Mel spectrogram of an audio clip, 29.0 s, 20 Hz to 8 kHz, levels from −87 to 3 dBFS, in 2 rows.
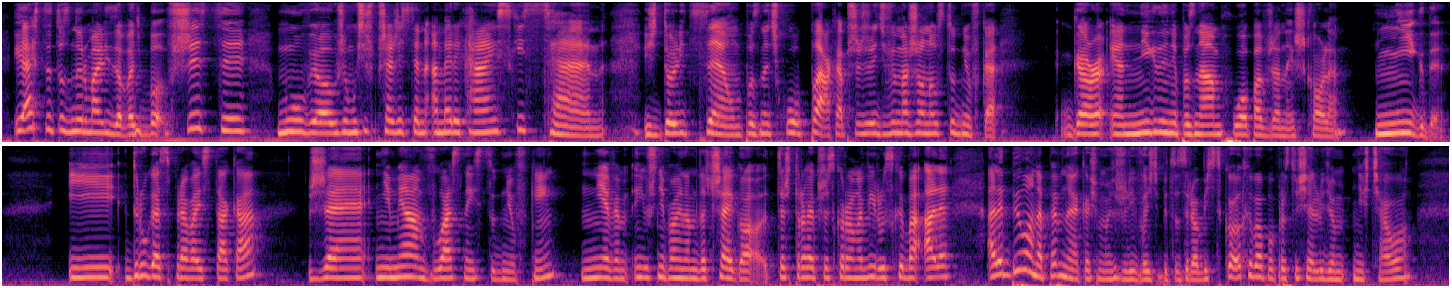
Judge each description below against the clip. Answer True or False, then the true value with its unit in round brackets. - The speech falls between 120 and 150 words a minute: True (145 wpm)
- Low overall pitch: False (210 Hz)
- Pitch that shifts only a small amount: False (3.1 semitones)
